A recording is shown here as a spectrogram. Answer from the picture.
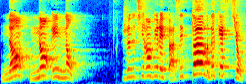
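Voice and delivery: the grumpy dwarf loses his temper and shouts no; furious dwarf growl. Acted. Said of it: "grogna le nain, furieux".

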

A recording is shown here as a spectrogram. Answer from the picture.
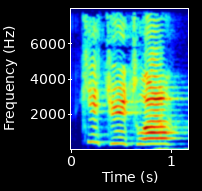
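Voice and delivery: high, loud dwarf's shout; startled yell. A narrator's reading. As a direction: yell it out in alarm. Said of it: "hurla le nain".

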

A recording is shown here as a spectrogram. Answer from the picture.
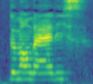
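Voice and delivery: usual speaking voice

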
